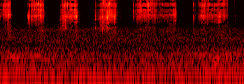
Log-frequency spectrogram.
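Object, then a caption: Tree trunk bark. Long purple nails and fingertips tap and scratch the ridged bark of a large, solid tree trunk outdoors. Bursts of crisp, bright scratching come and go at an uneven pace over a steady low rumble in the background.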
